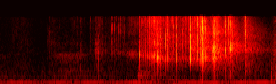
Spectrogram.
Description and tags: celery break once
